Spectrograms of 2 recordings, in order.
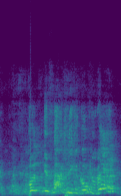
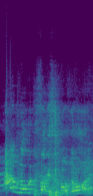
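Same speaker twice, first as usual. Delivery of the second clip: ordinary talk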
